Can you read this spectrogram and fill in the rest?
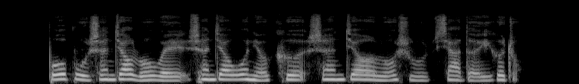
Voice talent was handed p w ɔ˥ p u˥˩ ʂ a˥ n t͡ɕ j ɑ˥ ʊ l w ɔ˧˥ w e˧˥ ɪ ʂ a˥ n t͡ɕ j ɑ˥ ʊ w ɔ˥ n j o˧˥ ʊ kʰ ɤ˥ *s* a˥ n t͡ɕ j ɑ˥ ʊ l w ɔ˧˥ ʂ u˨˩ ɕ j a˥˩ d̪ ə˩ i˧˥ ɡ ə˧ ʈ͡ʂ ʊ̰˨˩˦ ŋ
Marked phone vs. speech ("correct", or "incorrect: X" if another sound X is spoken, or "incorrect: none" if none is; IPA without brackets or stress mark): incorrect: ʂ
